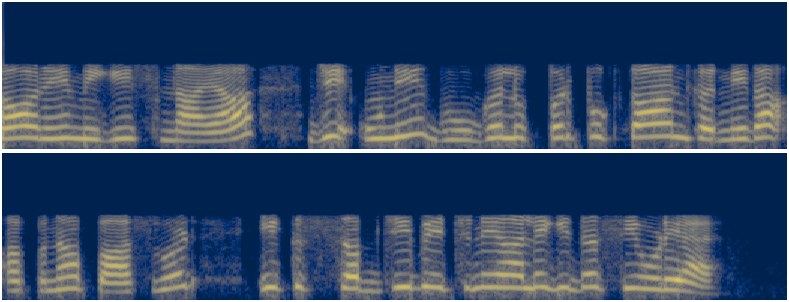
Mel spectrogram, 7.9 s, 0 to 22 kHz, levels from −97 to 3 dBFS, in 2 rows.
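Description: A speech clip, passed through the iLBC codec from start to end. Nothing above 3.8 kHz survives, and the band runs from 300 Hz to 3.7 kHz. Each 20 ms frame is coded independently, so the voice has a plainly rough, synthetic edge. The sound fits a 15.2 kbps rate.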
